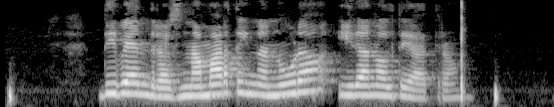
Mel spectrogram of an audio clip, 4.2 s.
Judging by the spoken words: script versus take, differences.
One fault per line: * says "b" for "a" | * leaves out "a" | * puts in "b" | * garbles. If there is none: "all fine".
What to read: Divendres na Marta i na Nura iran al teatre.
all fine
